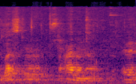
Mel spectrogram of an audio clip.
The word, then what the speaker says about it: Leicester: It's like spelled like Heister, but it's pronounced Leicester.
